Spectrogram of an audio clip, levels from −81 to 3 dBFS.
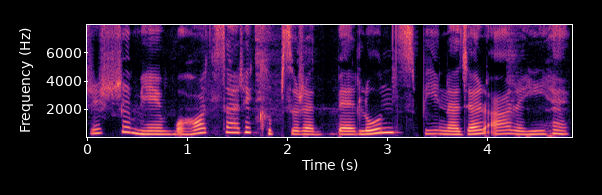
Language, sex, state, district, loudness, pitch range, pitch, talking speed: Hindi, female, Assam, Kamrup Metropolitan, -15 LUFS, 225-310 Hz, 245 Hz, 135 wpm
